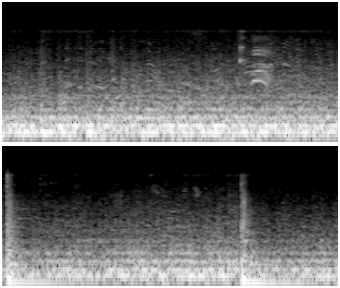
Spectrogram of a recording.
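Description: Open-air crowd murmur over a steady low rumble, with one short call about three seconds in. Two sharp single knocks come about three seconds apart, near the middle and near the end.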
